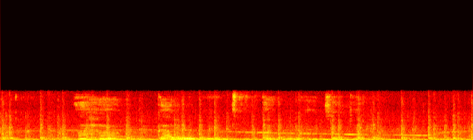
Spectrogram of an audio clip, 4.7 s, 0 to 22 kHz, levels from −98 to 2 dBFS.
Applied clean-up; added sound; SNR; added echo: none; Rain; 0 dB; reverberation time 0.7 s.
